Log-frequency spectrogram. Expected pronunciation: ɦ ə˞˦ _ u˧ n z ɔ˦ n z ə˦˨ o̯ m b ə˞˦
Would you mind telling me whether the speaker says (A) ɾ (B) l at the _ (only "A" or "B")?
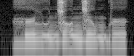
B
